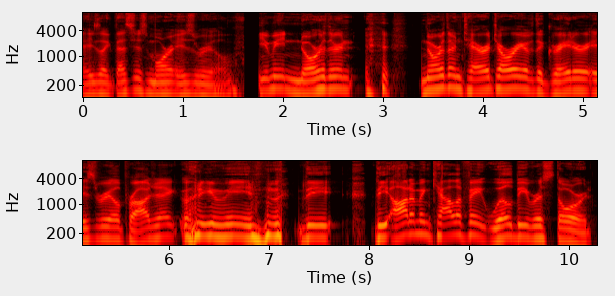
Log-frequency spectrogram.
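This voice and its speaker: A man's voice: mid-range voice, a little mellow, clear, resonant tone, no room sound, studio quality. A man in his thirties, a streamer, ranting in heated, profane reaction commentary and laughing as he talks. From Turkey. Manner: laughs through his lines.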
